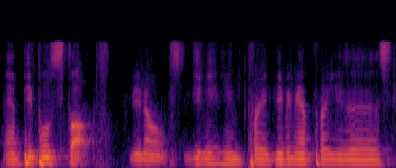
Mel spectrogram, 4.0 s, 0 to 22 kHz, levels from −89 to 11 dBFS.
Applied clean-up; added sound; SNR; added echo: neural separator model SepFormer DNS4.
